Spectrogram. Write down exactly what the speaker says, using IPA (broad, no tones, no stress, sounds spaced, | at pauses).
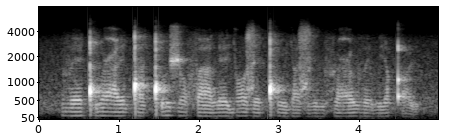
β ɛ ǃʼ u ʕ ɛ ŋ͡ǃ a ǃʼ ʊ ʒ ɔ f a l ɛ j ɔ z ɛ ǃʰ ʊ j a z l ʏ f ʏ ʕ ʊ β ɛ w e qʼ ʏ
